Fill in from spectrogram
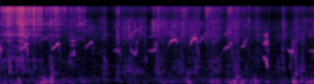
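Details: Francolin chicks, named as golden francolin and grey francolin: short, thin up-slurred peeps repeated in a loose, rapid series, over steady low rumbling background noise.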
